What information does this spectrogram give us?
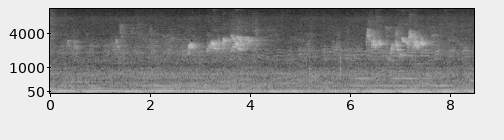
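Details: Red-whiskered bulbul during trapping, giving two bursts of quick, slurred warbling whistles several seconds apart, separated by quieter stretches with steady low rumble and faint distant chirps.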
